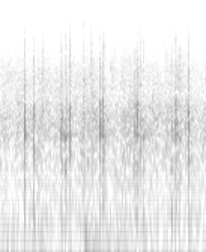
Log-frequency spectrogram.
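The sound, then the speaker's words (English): An audience applauds mentors serving in a fellowship program, a steady wash of many hands clapping with sharper individual claps popping out at a fairly even rhythm, moderately loud and with no voices over it. “And for those of you who've agreed to serve as mentors in the fellowship program, my applause goes out to you, and if everybody can, because mentorship is a two-way street.”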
